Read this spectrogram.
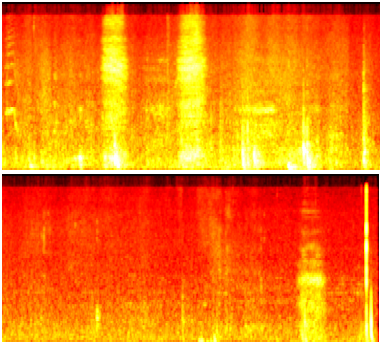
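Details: Several short, sharp snorting bursts over quiet room noise, fitting a run of small sneezes.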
